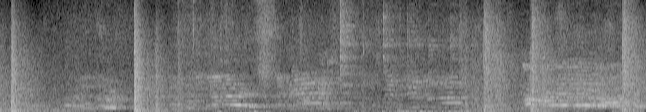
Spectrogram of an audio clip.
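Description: Indistinct voices with a few sharp knocks, about a second and a half in and again near the end, over background music.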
